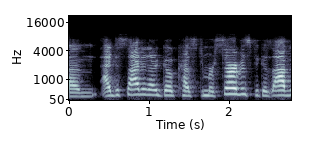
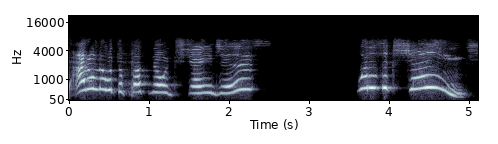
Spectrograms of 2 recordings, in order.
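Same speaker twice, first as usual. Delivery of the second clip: much higher, squeaky disbelief, slowed on the end; baffled outrage; 10 semitones higher than usual. Retold or imitated. Demanding her boss Ray explain the exchange team, shrill with disbelief. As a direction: voice cracking up high in total confusion.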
